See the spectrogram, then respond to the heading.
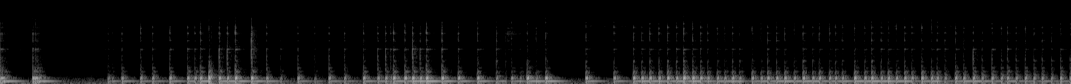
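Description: Two wooden drumsticks drum rapidly near the center of a solid oval practice pad with a black rubber top on a pressboard/wood base. Dense streams of short, dry, woody taps with a low, slightly pitched thump run in fast bursts, broken by brief pauses near the start and around the six-second mark.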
